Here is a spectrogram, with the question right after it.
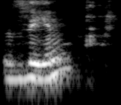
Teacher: Air is forced through our upper teeth and tongue. So it's become dental.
